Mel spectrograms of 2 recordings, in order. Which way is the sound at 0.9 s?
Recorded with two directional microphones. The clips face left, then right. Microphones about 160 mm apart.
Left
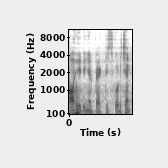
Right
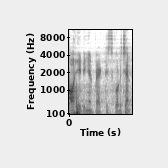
20° left (ahead or behind).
